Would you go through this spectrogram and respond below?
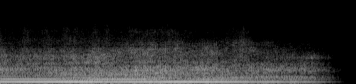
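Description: A propeller airplane flying over Alaska carrying food supplies: a steady, droning engine hum with strong low tones, loud and close, then fading away at the end of the pass.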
